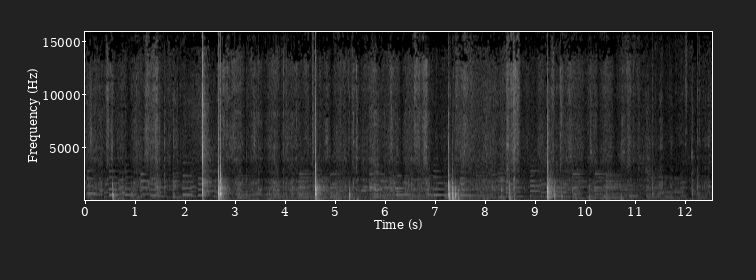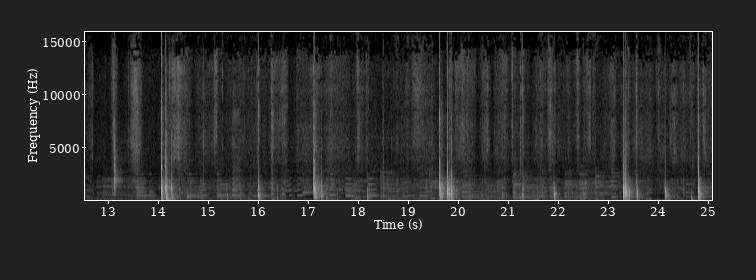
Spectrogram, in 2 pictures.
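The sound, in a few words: rolling out bao bun dough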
